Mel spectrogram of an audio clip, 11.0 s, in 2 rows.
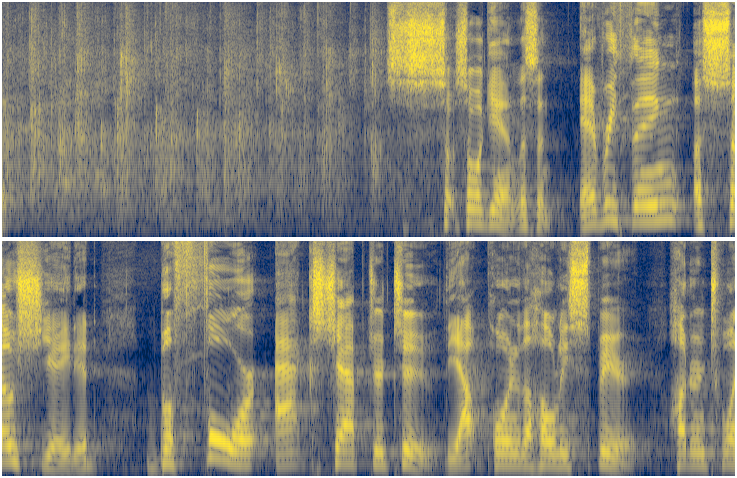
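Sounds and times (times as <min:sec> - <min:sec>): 
hand claps: 0:00.0 - 0:03.0
speech: 0:03.3 - 0:10.9.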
